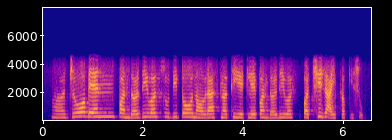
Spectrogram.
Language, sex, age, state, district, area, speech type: Gujarati, female, 45-60, Gujarat, Mehsana, rural, conversation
